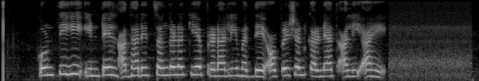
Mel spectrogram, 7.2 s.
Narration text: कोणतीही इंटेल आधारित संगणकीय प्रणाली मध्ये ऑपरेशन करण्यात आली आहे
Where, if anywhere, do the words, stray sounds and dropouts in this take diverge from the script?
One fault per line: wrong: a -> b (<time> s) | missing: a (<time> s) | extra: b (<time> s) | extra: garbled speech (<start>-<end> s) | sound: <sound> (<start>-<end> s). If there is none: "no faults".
no faults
